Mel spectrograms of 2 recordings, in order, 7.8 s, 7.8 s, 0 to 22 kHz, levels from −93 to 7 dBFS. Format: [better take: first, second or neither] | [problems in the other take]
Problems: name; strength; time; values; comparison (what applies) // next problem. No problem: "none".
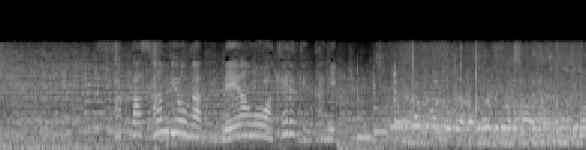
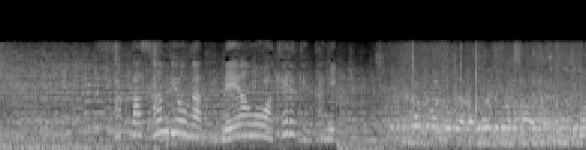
second | background sound (Ringtone); 12 dB below the speech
